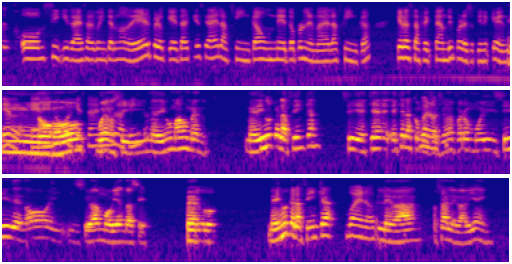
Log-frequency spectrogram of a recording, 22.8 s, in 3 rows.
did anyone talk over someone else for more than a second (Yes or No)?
Yes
